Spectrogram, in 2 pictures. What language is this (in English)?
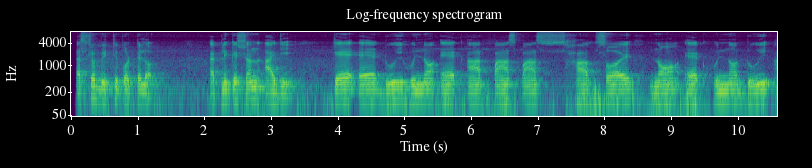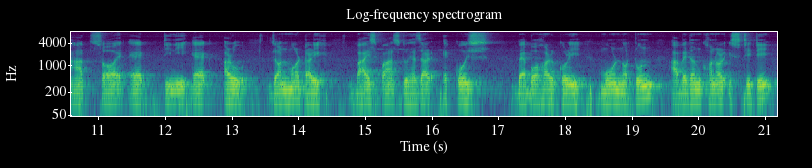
Assamese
